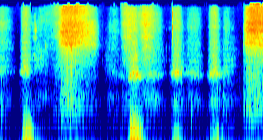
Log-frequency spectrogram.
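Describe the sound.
A voice imitates labor panting: about five quick, forceful breaths in an uneven rhythm, each a short, airy huff with a breathy hiss, and no words spoken.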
